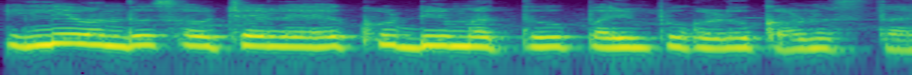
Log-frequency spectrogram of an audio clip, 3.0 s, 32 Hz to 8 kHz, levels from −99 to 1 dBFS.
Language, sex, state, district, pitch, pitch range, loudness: Kannada, male, Karnataka, Bidar, 260 Hz, 240-280 Hz, -13 LUFS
